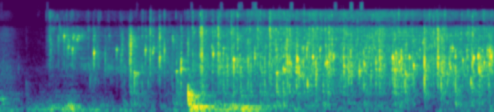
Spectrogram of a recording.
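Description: Cauliflower dropped into hot mustard oil in a kadai bursts into a loud, dense sizzle that starts suddenly after a brief quiet moment and keeps crackling steadily.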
